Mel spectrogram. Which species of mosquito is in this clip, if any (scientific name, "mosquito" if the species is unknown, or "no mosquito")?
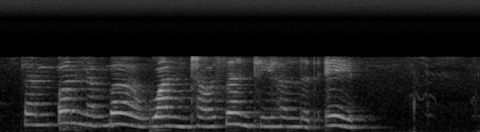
no mosquito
